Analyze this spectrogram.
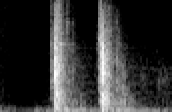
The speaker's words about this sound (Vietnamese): Nhân vật chính gõ cửa tiệm ảnh.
